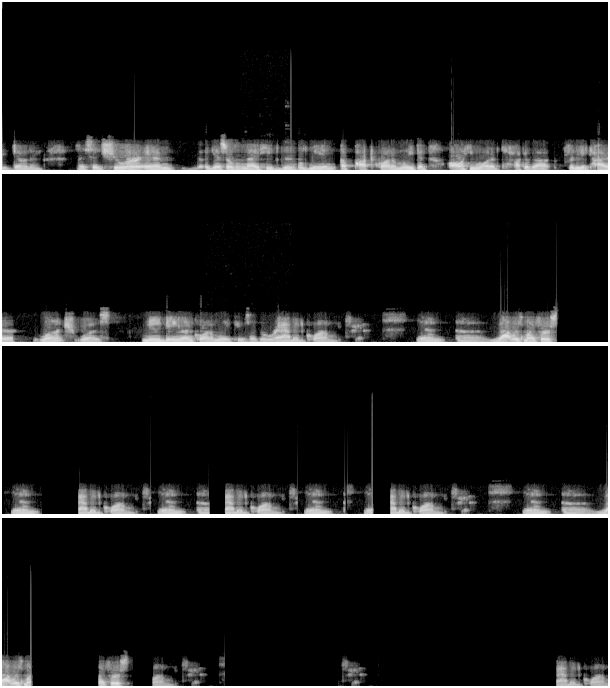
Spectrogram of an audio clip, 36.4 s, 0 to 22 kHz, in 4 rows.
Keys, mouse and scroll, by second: 0.4 click, 1.7 click, 3.0-4.0 drag, 4.2 click, 4.8 ctrl+s, 8.0-9.2 drag, 9.5 click, 10.5 click, 11.2-13.1 drag, 14.8 click, 16.3 click, 18.0 ctrl+shift+Delete, 18.1 space, 18.7 space, 19.2 click, 19.2 space, 21.2 space, 21.4 click, 21.4 space, 23.2 ctrl+z, 23.6 space, 23.8 click, 23.9 space, 27.4 click, 27.6 click, 28.6 space, 29.1 space, 29.4 click, 29.4 space, 30.5 space, 30.8-32.2 drag, 32.2 space, 33.1-34.9 drag, 35.3 click, 35.5 space.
